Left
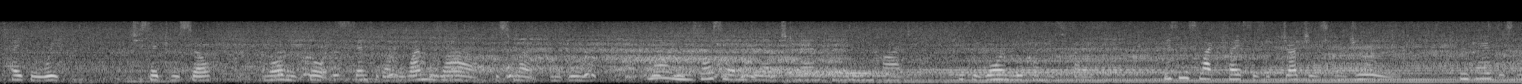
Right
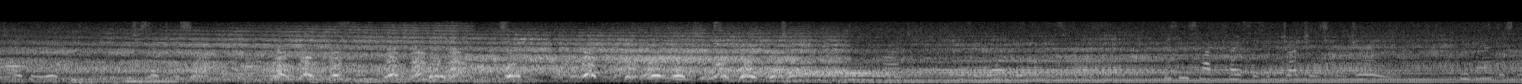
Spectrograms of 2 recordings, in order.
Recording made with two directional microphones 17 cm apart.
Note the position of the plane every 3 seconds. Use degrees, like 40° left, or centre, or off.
40° right, 20° right, centre, 20° left, 40° left.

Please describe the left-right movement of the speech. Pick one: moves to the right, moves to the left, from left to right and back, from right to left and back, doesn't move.
doesn't move.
